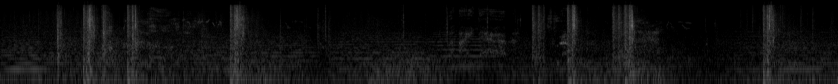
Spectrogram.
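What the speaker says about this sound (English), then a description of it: "they're trying to shoot me through the window, but I think they can't" Robots in the video game Atomfall fire guns through a window, sharp intermittent shots and thuds scattered irregularly amid a humming game background while someone talks over it.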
